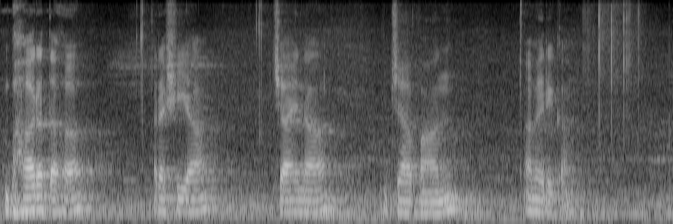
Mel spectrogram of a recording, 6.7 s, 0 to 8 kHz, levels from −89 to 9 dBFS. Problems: background sounds at intervals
